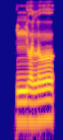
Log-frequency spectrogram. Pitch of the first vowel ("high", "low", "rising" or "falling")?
low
